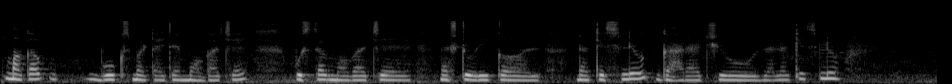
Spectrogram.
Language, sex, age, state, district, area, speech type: Goan Konkani, female, 18-30, Goa, Salcete, rural, spontaneous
